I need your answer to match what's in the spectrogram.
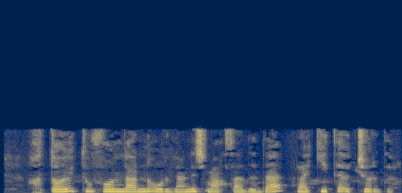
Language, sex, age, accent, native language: Uzbek, female, 12-17, Qashqadaryo, Uzbek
